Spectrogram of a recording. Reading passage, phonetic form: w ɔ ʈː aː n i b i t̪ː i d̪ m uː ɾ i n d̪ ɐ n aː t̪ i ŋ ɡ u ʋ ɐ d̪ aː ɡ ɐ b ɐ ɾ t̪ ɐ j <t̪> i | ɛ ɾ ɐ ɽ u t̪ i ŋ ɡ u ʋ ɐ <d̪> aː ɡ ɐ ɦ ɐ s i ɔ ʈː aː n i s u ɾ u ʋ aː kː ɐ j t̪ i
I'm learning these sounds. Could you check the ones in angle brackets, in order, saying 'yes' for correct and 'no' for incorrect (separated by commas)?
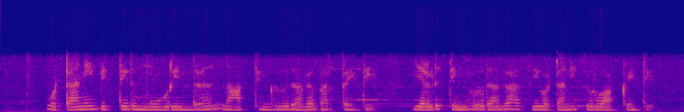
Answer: yes, yes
